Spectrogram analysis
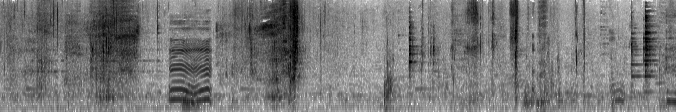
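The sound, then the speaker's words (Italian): Eating sounds of people eating raw oysters: wet slurps, soft chewing and the light clink of shells or cutlery, scattered irregularly while people chatter and murmur in the background. “Ostriche. Buon appetito.”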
